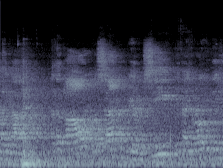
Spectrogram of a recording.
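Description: Indistinct speech in a large, echoing church, with a low thump about half a second in.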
